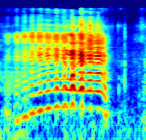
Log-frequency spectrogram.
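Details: Farm goat calling at dawn out of hunger, an adult with kid nearby: a single wavering, tremulous bleat about a second long that rises and pulses before cutting off, against a low constant hum.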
